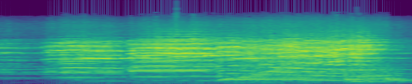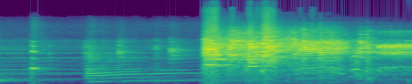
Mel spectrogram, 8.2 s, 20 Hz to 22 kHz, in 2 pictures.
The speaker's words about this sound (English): Wait a minute, and we'll set the flock of sheep free. No, man, there's about 300-400 of them. The more the merrier.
